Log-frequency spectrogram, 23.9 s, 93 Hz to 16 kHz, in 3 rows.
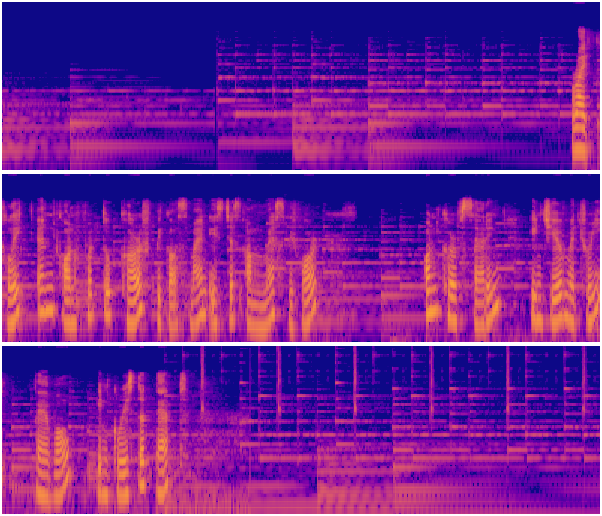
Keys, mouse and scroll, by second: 1.4 s, 4.8 middle click, 6.2-7.6 scroll up 1, 7.6 right click, 13.8-15.7 scroll down 12, 15.7-16.5 scroll down 5, 16.5-17.8 scroll down 6, 21.5 KP_1.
